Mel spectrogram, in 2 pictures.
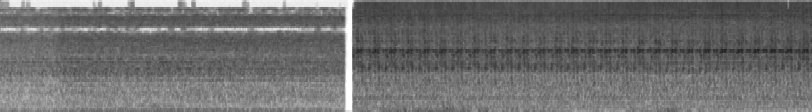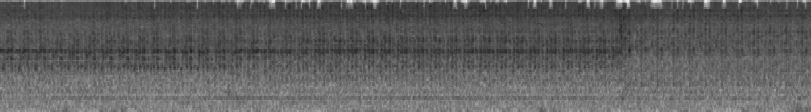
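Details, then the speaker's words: Engine cam phaser (variable valve timing) fault: fast metallic rattle about four per second over the idle, only in the first seconds after start then stopping; phasers can be internally damaged, leaking oil or sticking with age. "Este ruido se presenta nada más en los primeros segundos de encendido y después se quita. Se puede escuchar algo así."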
